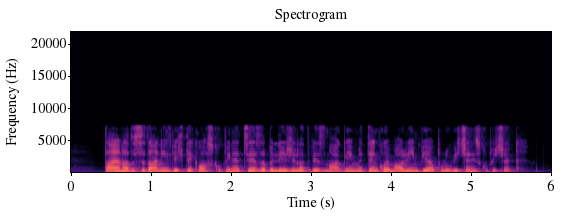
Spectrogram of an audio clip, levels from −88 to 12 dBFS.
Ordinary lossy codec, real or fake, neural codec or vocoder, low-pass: none; fake; codec, 16 kHz, 8 kbps, FunCodec, trained on Chinese and English, 25 frames a second; 7.2 kHz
